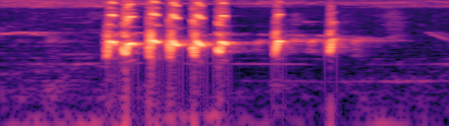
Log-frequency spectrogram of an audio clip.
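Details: Yellow-vented bulbul calling males, used for luring: a fast run of about six loud, throaty chattering notes, followed by two spaced single notes.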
